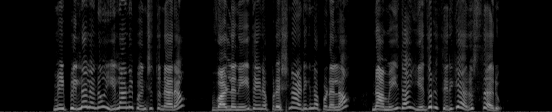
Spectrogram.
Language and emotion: Telugu, angry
